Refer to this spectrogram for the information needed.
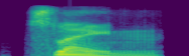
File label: "slain", British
